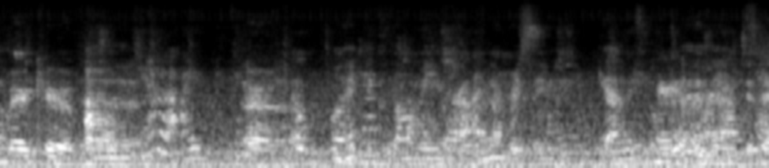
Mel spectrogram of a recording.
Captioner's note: speaking in foreign language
